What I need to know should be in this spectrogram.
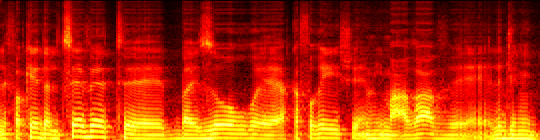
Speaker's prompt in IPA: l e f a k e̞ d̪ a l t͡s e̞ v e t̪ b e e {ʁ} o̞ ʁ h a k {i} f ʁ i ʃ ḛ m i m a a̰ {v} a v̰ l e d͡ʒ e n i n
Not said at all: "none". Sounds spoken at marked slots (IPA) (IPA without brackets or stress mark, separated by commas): z, a, ʁ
